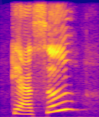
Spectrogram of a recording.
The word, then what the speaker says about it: castle: हम लोग कभी भी विस्टल नहीं बोलते हैं बिकॉज टी is considered to be silent letter over here. So विसल, उसके बाद ठीक उसी तरह कैसल और ठीक उसी तरह लिसन।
